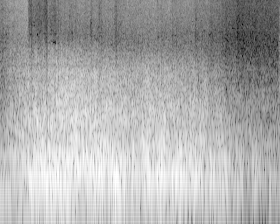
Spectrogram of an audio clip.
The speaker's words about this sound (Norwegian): Lyn og torden preger havområdet denne dagen.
